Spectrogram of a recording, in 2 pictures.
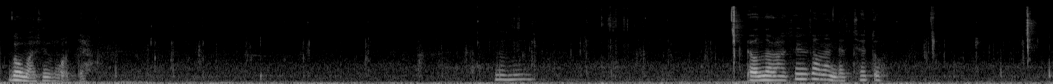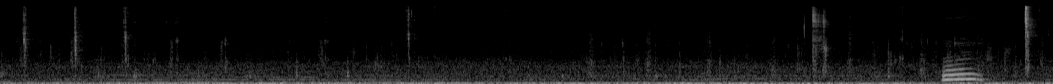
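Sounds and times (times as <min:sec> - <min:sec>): chewing and biting salad: 0:00.8 - 0:07.5, 0:08.9 - 0:21.0
wet mouth clicks and smacks: 0:20.8 - 0:21.0.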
